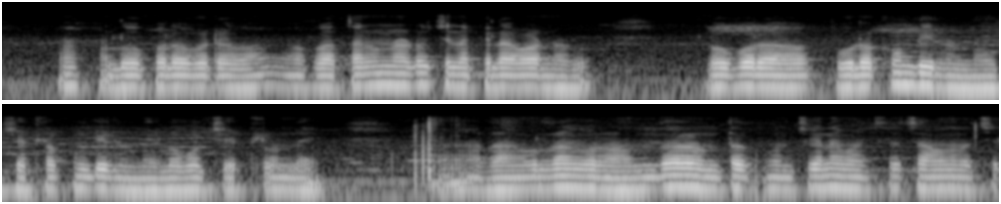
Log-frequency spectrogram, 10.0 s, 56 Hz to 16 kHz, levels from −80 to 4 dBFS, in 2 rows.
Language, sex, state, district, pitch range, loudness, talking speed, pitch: Telugu, male, Telangana, Karimnagar, 115-125 Hz, -19 LUFS, 145 wpm, 120 Hz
